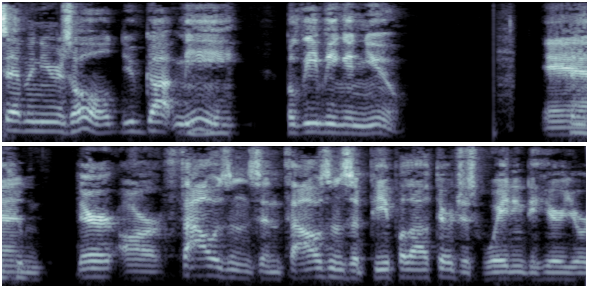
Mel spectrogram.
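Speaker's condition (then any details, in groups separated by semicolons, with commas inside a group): No condition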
